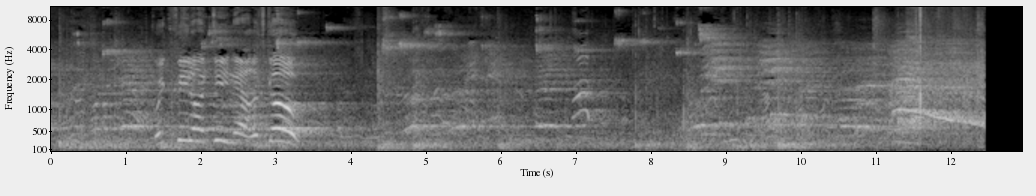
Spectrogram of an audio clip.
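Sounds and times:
basketball bouncing on court: 0.0s - 1.0s, 4.4s - 5.2s, 7.7s - 10.2s
shoe squeaks: 0.2s - 1.2s, 3.2s - 9.8s.

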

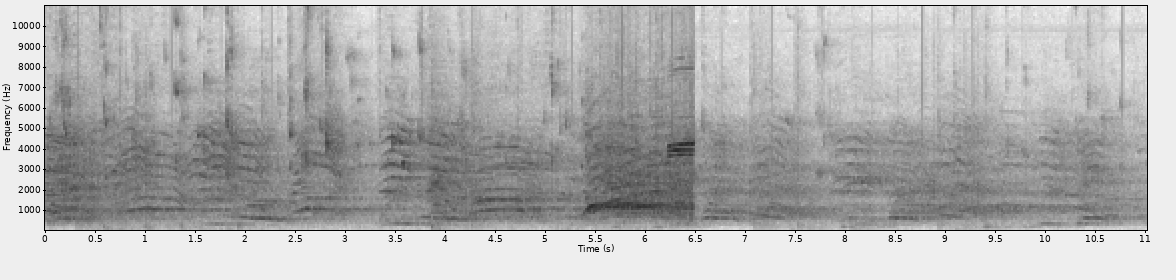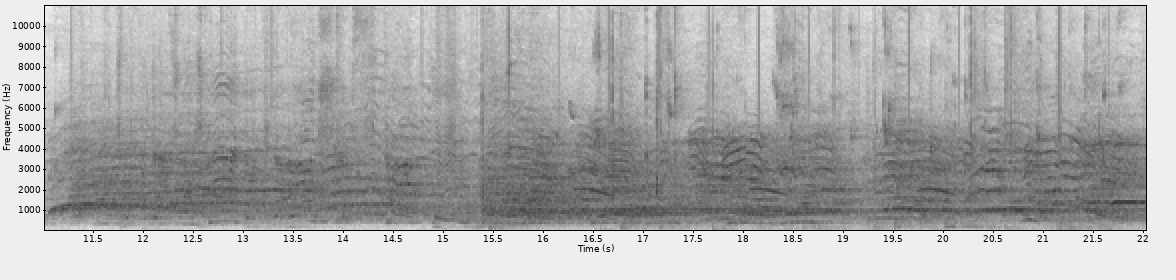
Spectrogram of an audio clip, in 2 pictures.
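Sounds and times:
players and crowd voices: 0.0s - 22.0s.

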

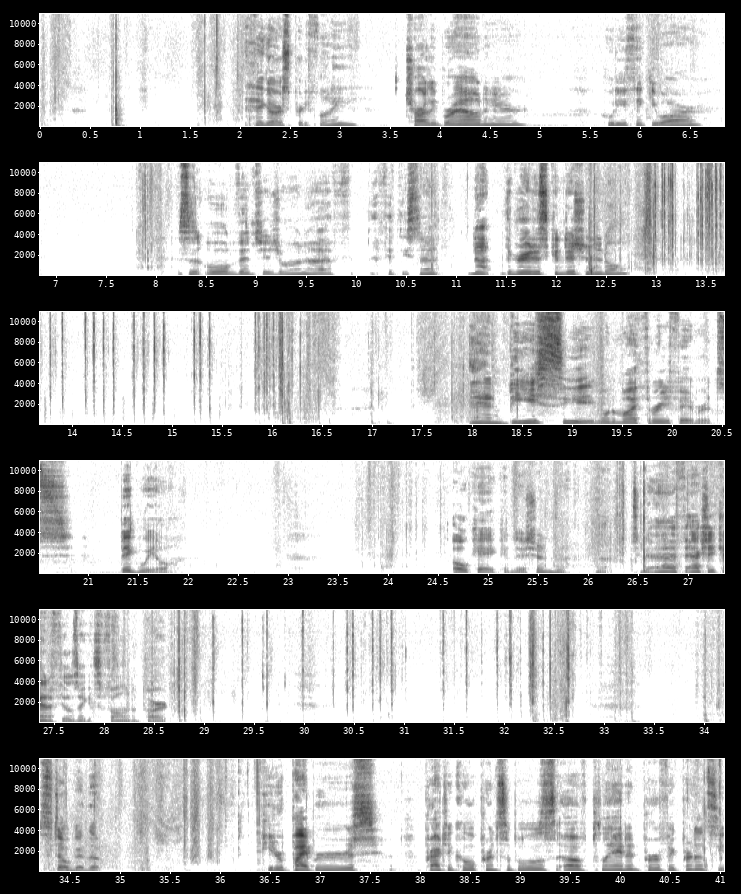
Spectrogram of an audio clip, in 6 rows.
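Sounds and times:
book pages riffling: 0.0s - 2.1s, 12.1s - 18.0s, 23.7s - 24.6s, 25.6s - 27.0s, 28.2s - 36.4s
book rustling: 0.0s - 2.1s, 7.8s - 8.3s, 10.7s - 19.5s, 23.6s - 24.6s, 25.6s - 36.4s
comic book pages flicking: 12.3s - 16.6s, 28.4s - 32.8s.

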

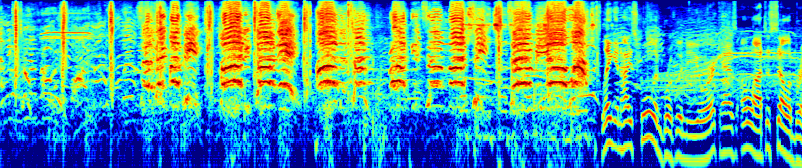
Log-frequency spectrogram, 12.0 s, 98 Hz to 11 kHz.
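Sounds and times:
cheerleaders chanting in unison: 0.0s - 10.7s.

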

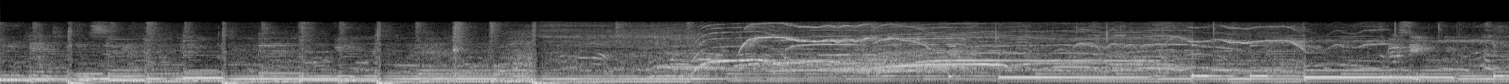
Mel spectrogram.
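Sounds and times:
rock band holding a chord: 0.0s - 15.0s
audience whooping and shouting: 5.0s - 15.0s.

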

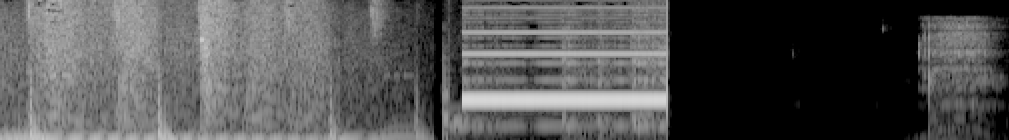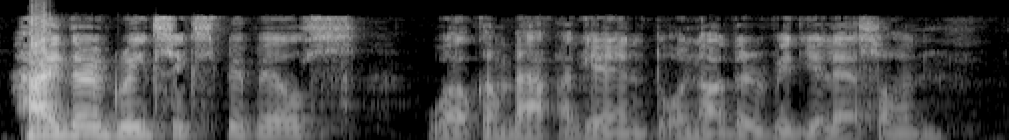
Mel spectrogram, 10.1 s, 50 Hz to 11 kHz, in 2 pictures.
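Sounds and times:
test tone beep: 2.3s - 3.4s.

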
